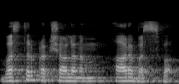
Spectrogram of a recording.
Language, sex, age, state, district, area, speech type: Sanskrit, male, 45-60, Karnataka, Bangalore Urban, urban, read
